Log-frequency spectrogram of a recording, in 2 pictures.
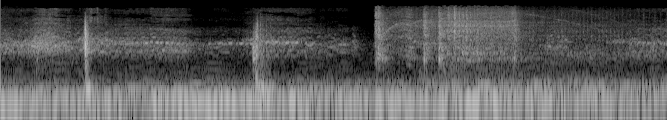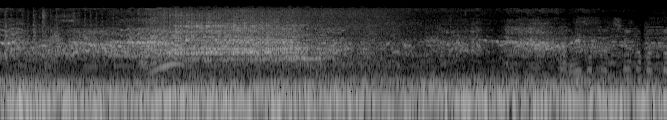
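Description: A pickup truck engine rumbles steadily as the truck gets under way, with a few sharp clunks early on and faint bird chirps over the low drone.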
